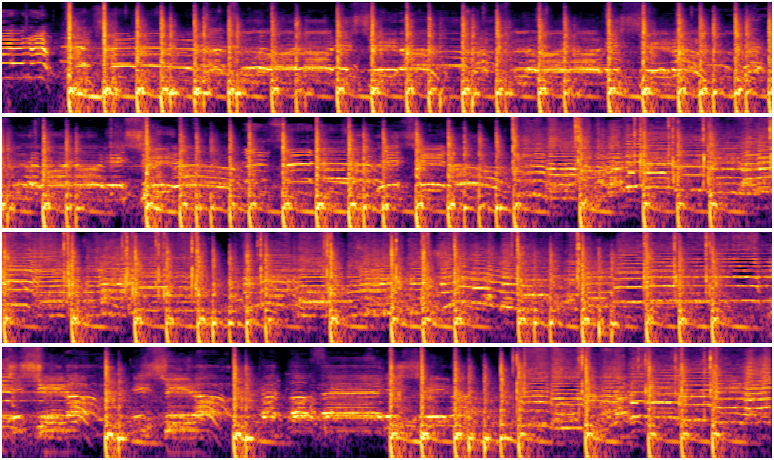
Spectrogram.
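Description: Japanese pro-baseball cheering section playing a player's cheer song: trumpets carry the melody over a steady, rapid drumbeat while the fans chant along. The drums drop back briefly near the end.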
